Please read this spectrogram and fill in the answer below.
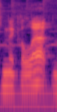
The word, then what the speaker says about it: Nicolet: Hundred 176 years ago, in 1836, Frenchman Joseph Nicolet, pronounced Nicolette nowadays, left Fort Snelling by canoe to explore and map the upper Mississippi region all the way to the river's source.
